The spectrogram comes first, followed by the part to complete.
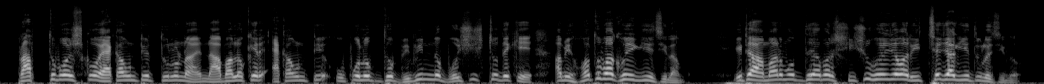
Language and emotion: Bengali, surprised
